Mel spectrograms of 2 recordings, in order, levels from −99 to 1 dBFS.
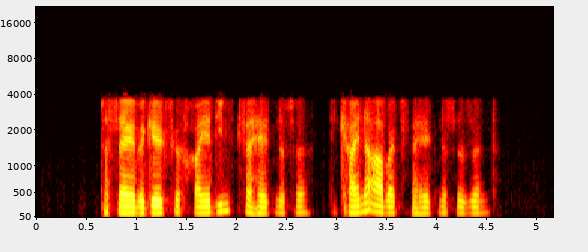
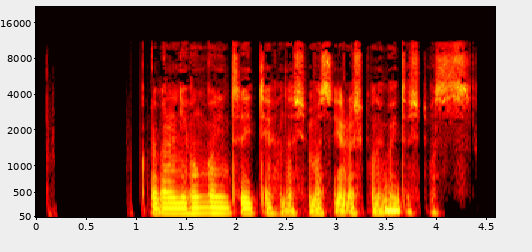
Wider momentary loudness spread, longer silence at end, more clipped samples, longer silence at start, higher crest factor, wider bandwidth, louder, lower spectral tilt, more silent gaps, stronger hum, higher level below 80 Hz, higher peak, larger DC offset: first, 17 LU vs 5 LU; first, 0.7 s vs 0.25 s; neither; second, 0.65 s vs 1.15 s; first, 22 dB vs 16 dB; second, 3.9 kHz vs 11.5 kHz; first, -23 LUFS vs -26 LUFS; first, -11.5 dB/octave vs -5 dB/octave; neither; neither; second, -62 dBFS vs -52 dBFS; first, -2 dBFS vs -12 dBFS; neither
